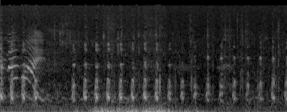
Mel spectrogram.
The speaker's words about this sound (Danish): Det er hanen Uffe. Den kan altså ikke lide duerne.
